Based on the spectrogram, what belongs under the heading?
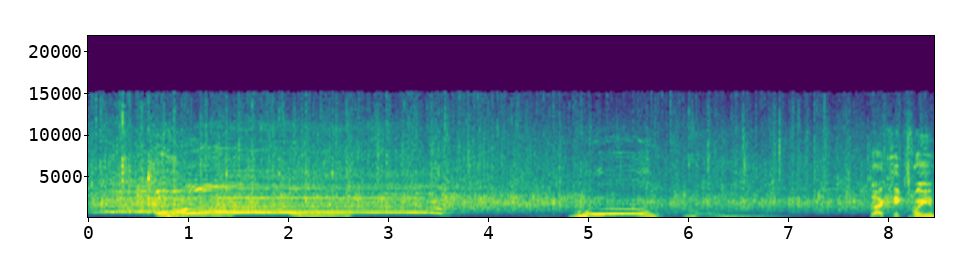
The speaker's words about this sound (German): Und jetzt noch euer Applaus für Marc, der auf seinem dritten Date ist. Euer Applaus für Marc!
